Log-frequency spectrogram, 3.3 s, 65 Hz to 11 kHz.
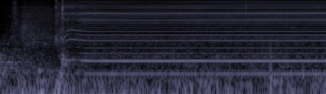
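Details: Moped with Airsal CPI 70 kit, battery just refitted, electric water pump switched on; steady electric hum with even pitch and no gurgling or bubbling; normal electric water pump running.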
